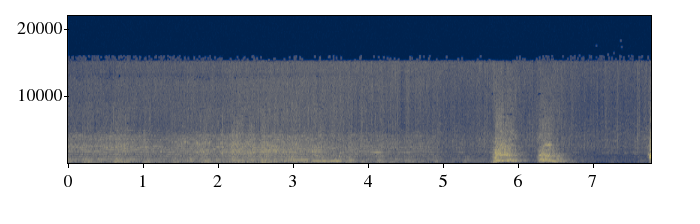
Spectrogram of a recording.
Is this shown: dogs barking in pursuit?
yes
